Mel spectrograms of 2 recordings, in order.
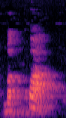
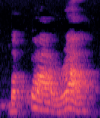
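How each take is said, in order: First: The syllables run together as one word. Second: The last syllable is said as a separate part. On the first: The speaker calls it right. "it's bakwa" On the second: The speaker calls it wrong. "you do not pronounce it as bakwa ra"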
